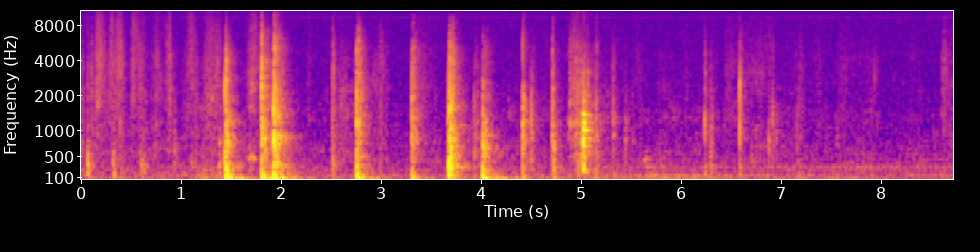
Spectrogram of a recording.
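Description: Heavy footsteps and thumps on a stage floor: a string of irregular knocks, densest between about one and five seconds in, then tapering off.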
